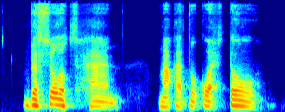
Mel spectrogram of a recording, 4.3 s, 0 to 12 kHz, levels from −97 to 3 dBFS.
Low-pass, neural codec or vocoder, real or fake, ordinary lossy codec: 10.8 kHz; codec, 24 kHz, 1 kbps, SNAC; fake; Opus, 32 kbps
